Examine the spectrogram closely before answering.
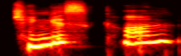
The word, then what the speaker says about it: Genghis Khan: known for throughout history genas Khan that sounds amazing and some people pronounce it chingis k instead of gasan and that's only because translating things to English was a little tricky so if you think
